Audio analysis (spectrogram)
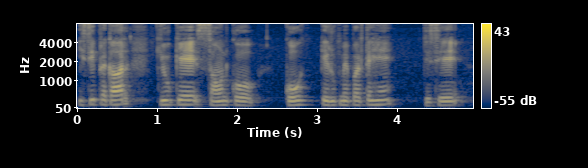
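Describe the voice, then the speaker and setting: A man's voice: a little high, level tone, a little slow, a little mellow. A man teaching a beginner English phonics lesson, patiently repeating each sound.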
